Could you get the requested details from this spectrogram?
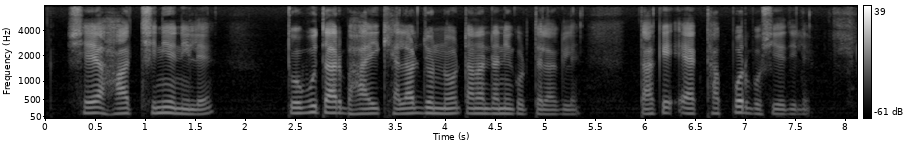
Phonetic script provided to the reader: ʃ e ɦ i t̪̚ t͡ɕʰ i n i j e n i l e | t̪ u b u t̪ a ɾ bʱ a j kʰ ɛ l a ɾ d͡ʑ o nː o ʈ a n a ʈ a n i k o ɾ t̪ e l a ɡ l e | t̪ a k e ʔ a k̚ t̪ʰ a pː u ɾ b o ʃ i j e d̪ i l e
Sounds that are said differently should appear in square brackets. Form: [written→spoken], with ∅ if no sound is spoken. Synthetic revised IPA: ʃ e ɦ [i→a] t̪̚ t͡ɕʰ i n i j e n i l e | t̪ [u→o] b u t̪ a ɾ bʱ a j kʰ ɛ l a ɾ d͡ʑ o nː o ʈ a n a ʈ a n i k o ɾ t̪ e l a ɡ l e | t̪ a k e ʔ [a→ɛ] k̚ t̪ʰ a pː [u→o] ɾ b o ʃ i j e d̪ i l e

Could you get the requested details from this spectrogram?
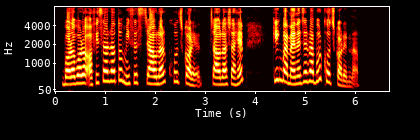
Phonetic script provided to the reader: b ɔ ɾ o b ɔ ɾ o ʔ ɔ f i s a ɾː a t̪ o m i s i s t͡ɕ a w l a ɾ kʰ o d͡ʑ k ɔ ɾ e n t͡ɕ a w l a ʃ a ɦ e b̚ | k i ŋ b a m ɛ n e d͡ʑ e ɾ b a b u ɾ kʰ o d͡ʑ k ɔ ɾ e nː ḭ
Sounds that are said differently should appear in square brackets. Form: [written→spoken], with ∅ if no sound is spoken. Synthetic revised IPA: b ɔ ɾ o b ɔ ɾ o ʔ ɔ f i s a ɾː a t̪ o m i s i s t͡ɕ a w l a ɾ kʰ o d͡ʑ k ɔ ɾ e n t͡ɕ a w l a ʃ a ɦ e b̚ | k i ŋ b a m ɛ n e d͡ʑ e ɾ b a b u ɾ kʰ o d͡ʑ k ɔ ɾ e nː [ḭ→a̰]

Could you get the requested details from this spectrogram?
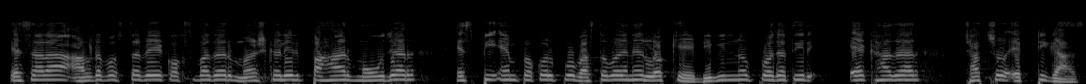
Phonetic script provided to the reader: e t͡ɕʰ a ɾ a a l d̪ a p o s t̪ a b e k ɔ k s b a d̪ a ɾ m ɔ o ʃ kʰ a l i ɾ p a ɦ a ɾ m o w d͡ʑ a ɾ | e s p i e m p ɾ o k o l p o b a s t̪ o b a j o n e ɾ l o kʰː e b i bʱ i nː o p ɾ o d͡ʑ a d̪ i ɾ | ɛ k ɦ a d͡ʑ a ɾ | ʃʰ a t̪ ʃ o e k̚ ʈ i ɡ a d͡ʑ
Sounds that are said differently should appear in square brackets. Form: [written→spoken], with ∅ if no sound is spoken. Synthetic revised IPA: e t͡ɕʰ a ɾ a a l d̪ a p o s t̪ a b e k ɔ k s b a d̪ a ɾ m ɔ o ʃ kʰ a l i ɾ p a ɦ a ɾ m o w d͡ʑ a ɾ | e s p i e m p ɾ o k o l p o b a s t̪ o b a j o n e ɾ l o kʰː e b i bʱ i nː o p ɾ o d͡ʑ a [d̪→t̪] i ɾ | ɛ k ɦ a d͡ʑ a ɾ | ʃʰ a t̪ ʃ o e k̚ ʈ i ɡ a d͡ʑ

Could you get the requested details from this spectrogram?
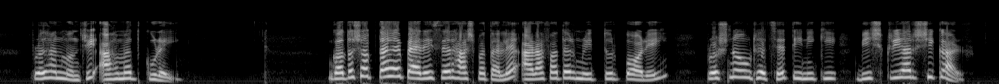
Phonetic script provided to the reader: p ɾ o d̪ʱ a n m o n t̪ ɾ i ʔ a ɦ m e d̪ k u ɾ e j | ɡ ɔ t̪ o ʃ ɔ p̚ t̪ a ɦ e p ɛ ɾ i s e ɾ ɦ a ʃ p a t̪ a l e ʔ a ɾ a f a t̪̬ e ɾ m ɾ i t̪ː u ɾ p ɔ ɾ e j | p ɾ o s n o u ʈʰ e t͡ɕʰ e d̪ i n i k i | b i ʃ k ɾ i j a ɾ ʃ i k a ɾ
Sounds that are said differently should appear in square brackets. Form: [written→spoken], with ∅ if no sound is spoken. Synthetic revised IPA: p ɾ o d̪ʱ a n m o n t̪ ɾ i ʔ a ɦ m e d̪ k u ɾ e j | ɡ ɔ t̪ o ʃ ɔ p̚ t̪ a ɦ e p ɛ ɾ i s e ɾ ɦ a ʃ p a t̪ a l e ʔ a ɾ a f a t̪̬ e ɾ m ɾ i t̪ː u ɾ p ɔ ɾ e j | p ɾ o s n o u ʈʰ e t͡ɕʰ e [d̪→t̪] i n i k i | b i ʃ k ɾ i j a ɾ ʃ i k a ɾ

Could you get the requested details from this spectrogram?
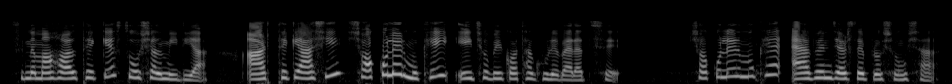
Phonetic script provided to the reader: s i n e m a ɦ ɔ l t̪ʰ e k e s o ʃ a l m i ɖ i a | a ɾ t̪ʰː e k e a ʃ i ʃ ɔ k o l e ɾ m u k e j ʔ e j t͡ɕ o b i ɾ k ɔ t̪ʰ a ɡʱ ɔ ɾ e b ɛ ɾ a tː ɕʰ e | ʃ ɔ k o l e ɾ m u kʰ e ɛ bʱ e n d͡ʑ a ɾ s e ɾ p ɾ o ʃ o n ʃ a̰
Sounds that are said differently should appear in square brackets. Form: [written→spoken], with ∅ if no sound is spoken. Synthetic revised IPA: s i n e m a ɦ ɔ l t̪ʰ e k e s o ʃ a l m i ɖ i a | a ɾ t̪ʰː e k e a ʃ i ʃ ɔ k o l e ɾ m u [k→kʰ] e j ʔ e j [t͡ɕ→t͡ɕʰ] o b i ɾ k ɔ t̪ʰ a ɡʱ [ɔ→u] ɾ e b ɛ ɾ a tː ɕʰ e | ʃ ɔ k o l e ɾ m u kʰ e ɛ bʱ e n d͡ʑ a ɾ s e ɾ p ɾ o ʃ o [n→ŋ] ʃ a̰

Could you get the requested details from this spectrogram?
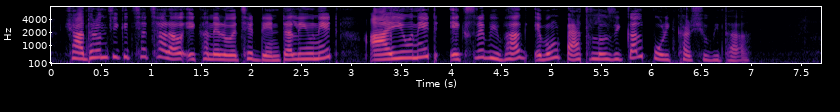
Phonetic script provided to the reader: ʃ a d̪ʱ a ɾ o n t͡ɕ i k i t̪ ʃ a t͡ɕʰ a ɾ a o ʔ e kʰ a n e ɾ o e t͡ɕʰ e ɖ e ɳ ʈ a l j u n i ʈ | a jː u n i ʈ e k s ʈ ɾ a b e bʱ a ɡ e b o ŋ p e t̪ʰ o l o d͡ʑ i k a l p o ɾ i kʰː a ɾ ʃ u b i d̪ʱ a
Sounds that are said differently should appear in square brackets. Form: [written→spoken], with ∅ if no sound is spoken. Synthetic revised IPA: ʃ a d̪ʱ a ɾ o n t͡ɕ i k i t̪ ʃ a t͡ɕʰ a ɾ a o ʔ e kʰ a n e ɾ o e t͡ɕʰ e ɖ e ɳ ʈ a l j u n i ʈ | a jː u n i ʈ e k s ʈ ɾ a b [e→i] bʱ a ɡ e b o ŋ p [e→ɛ] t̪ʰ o l o d͡ʑ i k a l p o ɾ i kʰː a ɾ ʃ u b i d̪ʱ a

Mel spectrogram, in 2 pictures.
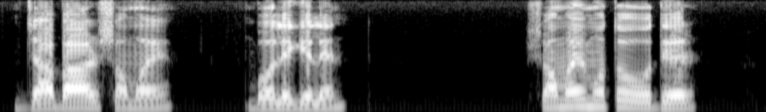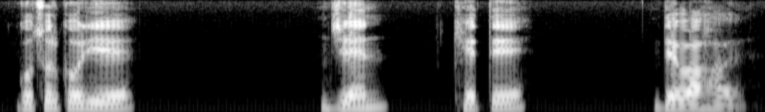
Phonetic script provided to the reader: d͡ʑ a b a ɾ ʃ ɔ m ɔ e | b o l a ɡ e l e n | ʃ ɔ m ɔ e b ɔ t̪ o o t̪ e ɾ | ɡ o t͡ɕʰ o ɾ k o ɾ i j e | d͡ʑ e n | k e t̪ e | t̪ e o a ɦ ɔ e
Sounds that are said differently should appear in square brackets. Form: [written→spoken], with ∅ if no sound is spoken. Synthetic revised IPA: d͡ʑ a b a ɾ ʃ ɔ m ɔ e | b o l [a→e] ɡ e l e n | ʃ ɔ m ɔ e [b→m] ɔ t̪ o o [t̪→d̪] e ɾ | ɡ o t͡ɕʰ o [ɾ→l] k o ɾ i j e | d͡ʑ e n | [k→kʰ] e t̪ e | [t̪→d̪] e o a ɦ ɔ e

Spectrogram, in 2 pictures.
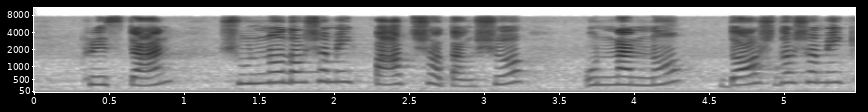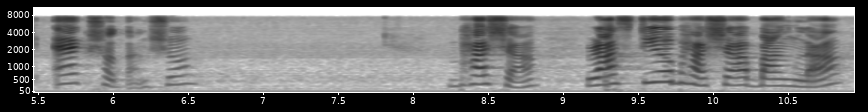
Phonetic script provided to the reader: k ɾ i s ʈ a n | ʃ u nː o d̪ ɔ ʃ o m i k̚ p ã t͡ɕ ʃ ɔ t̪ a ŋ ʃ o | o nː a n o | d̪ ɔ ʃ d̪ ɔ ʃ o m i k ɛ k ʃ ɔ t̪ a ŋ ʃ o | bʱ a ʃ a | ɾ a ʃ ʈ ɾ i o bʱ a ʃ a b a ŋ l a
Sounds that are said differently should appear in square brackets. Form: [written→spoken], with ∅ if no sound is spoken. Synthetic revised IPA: k ɾ i s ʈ a n | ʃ u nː o d̪ ɔ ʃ o m i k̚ p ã t͡ɕ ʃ ɔ t̪ a ŋ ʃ o | o nː a [n→nː] o | d̪ ɔ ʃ d̪ ɔ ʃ o m i k ɛ k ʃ ɔ t̪ a ŋ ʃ o | bʱ a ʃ a | ɾ a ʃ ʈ ɾ i o bʱ a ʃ a b a ŋ l a

